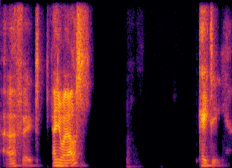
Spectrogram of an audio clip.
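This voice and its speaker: A man's voice: medium pitch, sing-song, slow pace, a bit bright, breathy edge. A man hosting a podcast group discussion in a casual, conversational style. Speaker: podcast host.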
